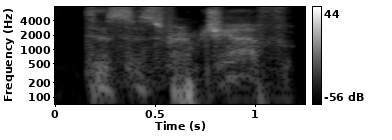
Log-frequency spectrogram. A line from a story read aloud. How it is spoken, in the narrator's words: whispering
